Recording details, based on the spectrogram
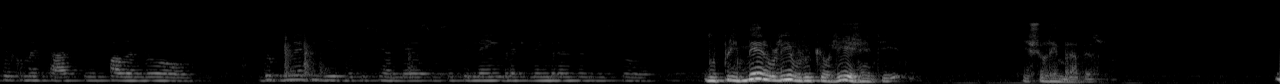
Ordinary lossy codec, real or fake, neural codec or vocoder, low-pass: none; real; none; 7.2 kHz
